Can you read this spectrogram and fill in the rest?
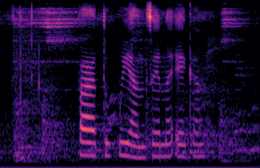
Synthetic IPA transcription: patukujant͡sɛnaʔɛːka

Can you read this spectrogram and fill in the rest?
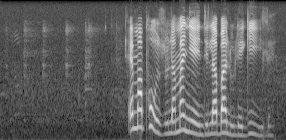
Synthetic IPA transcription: ɛmapʰuzulamaɲendʱʼilaɓalulek̬iːlɛ

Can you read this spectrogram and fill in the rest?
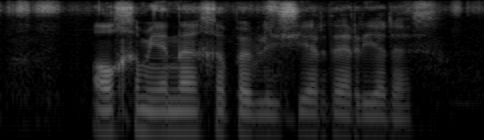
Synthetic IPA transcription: ʔɐlˠχəmiənəχəpəblisiərdəriədəs

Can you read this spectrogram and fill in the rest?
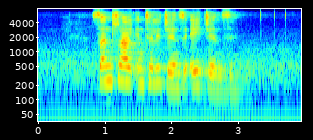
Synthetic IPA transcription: sɛntʰralintʰɛlid͡ʒɛnsiʔed͡ʒʱɛnsi

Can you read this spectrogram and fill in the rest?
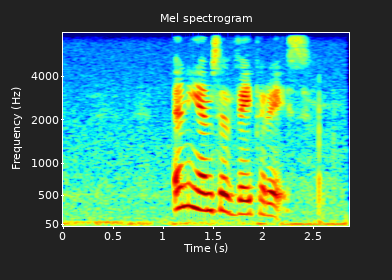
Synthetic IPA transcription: ʔənɦiəmsəvɛtrɛs

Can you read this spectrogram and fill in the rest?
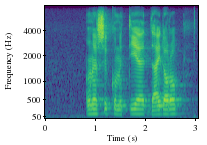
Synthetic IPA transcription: ʔɔnərsukːɔmətiədəjdɑːɾɔp̚

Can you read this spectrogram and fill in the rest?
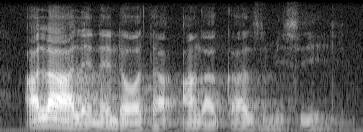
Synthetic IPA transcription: a̰lalɛnɛndʱɔd̥ʱaaŋɡʱak̬ʼazimisiːlɛ

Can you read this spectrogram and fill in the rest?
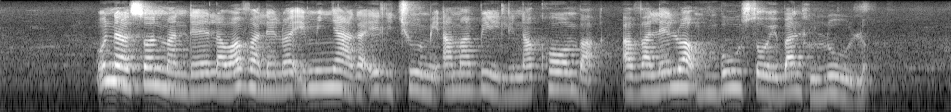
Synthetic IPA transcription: unɛlsɔnmandʱɛlawavalɛlwaimiɲak̬aʔelit͡ʃʰumiʔamaɓilinakʰɔmbʱa̰ | a̰valɛlwaum̩ɓusɔwɛɓand͡ɮʱuluːlɔ̰

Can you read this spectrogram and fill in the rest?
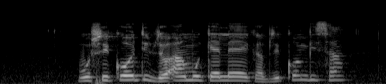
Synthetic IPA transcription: βuʂikotib͡ʐɔamukʼɛlɛkab͡ʐikombiːsa

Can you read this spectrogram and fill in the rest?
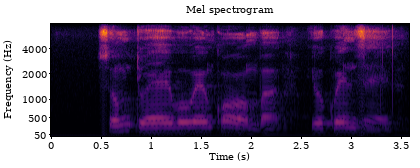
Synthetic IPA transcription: som̩d̥ʱwɛɓɔwɛŋkʼɔmbʱajɔk̬ʼwɛnd͡zʱɛːk̬ḁ

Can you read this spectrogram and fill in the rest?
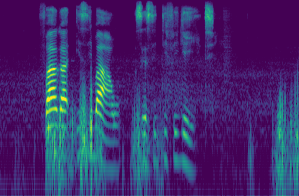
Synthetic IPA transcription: fak̬aisiɓawɔ | sesitʼifik̬eːtʰi̥

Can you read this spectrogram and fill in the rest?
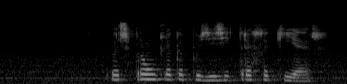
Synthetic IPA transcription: ʔuərsprɔŋkləkəpuzis̬itrəχːəkiər

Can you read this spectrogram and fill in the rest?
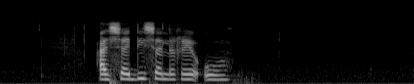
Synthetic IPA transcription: aʃadiʃalɪɣɛʔʊ

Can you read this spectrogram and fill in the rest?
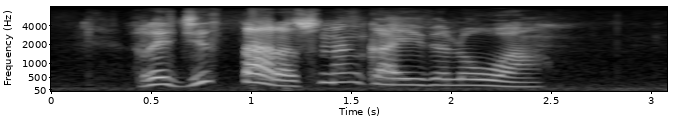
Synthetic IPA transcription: red͡ʒistʼaɾaʂinaŋkʼaiβɛlɔwa

